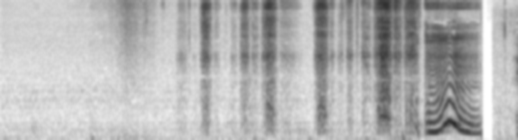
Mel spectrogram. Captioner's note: heavy frantic sniffing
